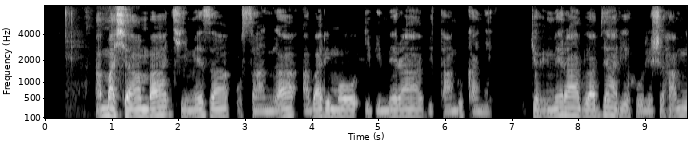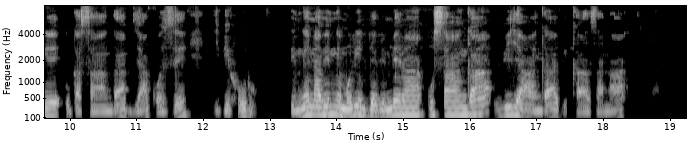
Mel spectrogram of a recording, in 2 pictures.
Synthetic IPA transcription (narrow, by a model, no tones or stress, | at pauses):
amaʃaːmbacime̞zausaːŋɡaːβaɾimo̞iβime̞ɾaβitaːndukaɲe̞ | ibjo̞βime̞ɾaβiβabjaːɾihuɾiʒe̞ɦamŋe̞uɡasaːŋɡabjaːko̞ze̞ | iβihuɾu | βimŋe̞naβimŋe̞muɾiːbjo̞βime̞ɾausaːŋɡaβijaːŋɡaβikʰaːzanaindaβa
